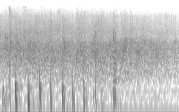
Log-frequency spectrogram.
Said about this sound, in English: Once again, we give all the glory and honor to our God for what He has done during this past week of Vacation Bible School. Can we give God a clap offering?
